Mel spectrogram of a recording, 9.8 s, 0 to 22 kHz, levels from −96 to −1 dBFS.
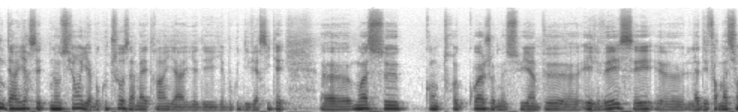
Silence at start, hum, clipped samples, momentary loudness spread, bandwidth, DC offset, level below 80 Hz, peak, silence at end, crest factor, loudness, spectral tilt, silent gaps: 0 s; none; under 0.1%; 11 LU; 14.5 kHz; 0.2%; -58 dBFS; -10 dBFS; 0 s; 16 dB; -28 LUFS; -5.5 dB/octave; none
